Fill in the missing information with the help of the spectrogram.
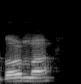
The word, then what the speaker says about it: Burma: Entonces Bama a Burma y escribe B-U-R-M-A Burma, antes eh, se llamaba Burma.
